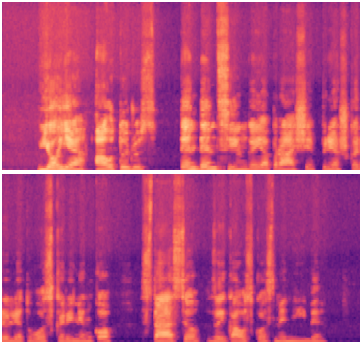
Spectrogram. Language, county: Lithuanian, Panevėžys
